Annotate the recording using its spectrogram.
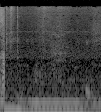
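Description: A low, steady rumble lasting nearly two seconds, then stopping.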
